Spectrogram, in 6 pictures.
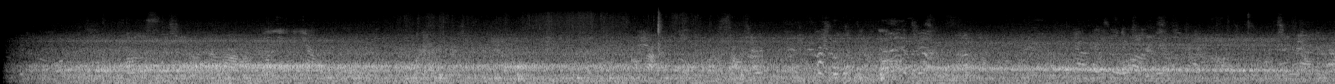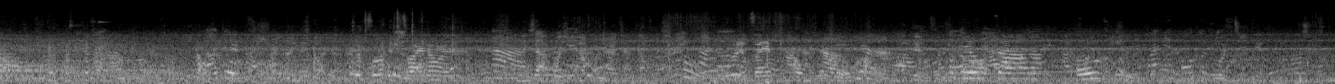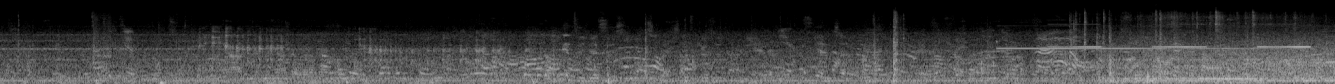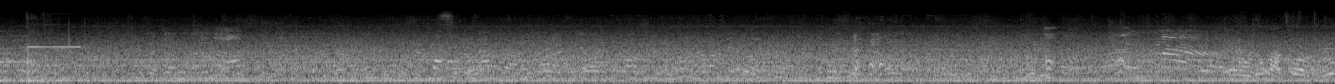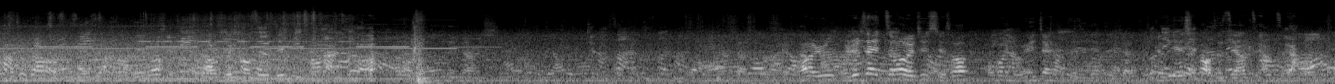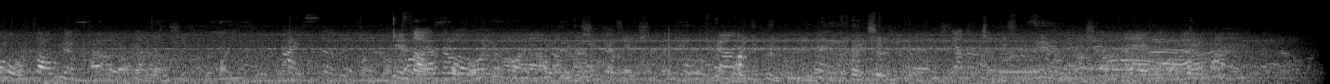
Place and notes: {"title": "Houyi, Kaohsiung - inside the Trains", "date": "2012-02-25 16:22:00", "description": "inside the Trains, Sony ECM-MS907, Sony Hi-MD MZ-RH1", "latitude": "22.64", "longitude": "120.30", "altitude": "12", "timezone": "Asia/Taipei"}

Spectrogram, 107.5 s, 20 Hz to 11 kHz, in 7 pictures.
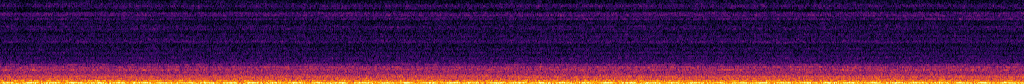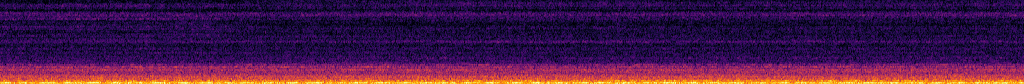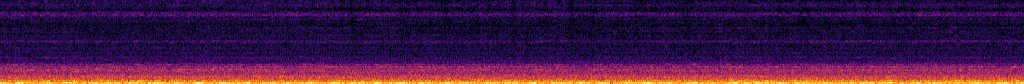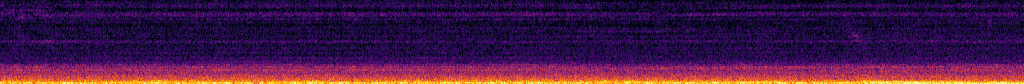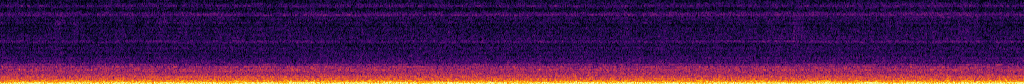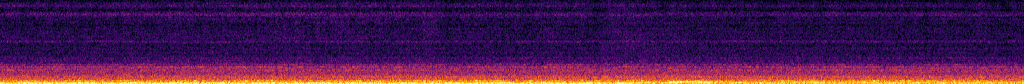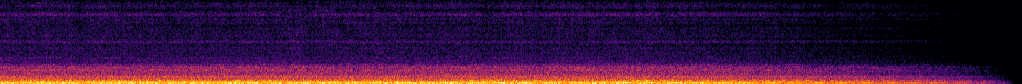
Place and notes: {"title": "Tezno, Maribor, Slovenia - factory ventilation", "date": "2012-06-16 17:10:00", "description": "en exit for a series of ventilation shaft at the side of the factory provided an intense slowly changing drone.", "latitude": "46.53", "longitude": "15.67", "altitude": "275", "timezone": "Europe/Ljubljana"}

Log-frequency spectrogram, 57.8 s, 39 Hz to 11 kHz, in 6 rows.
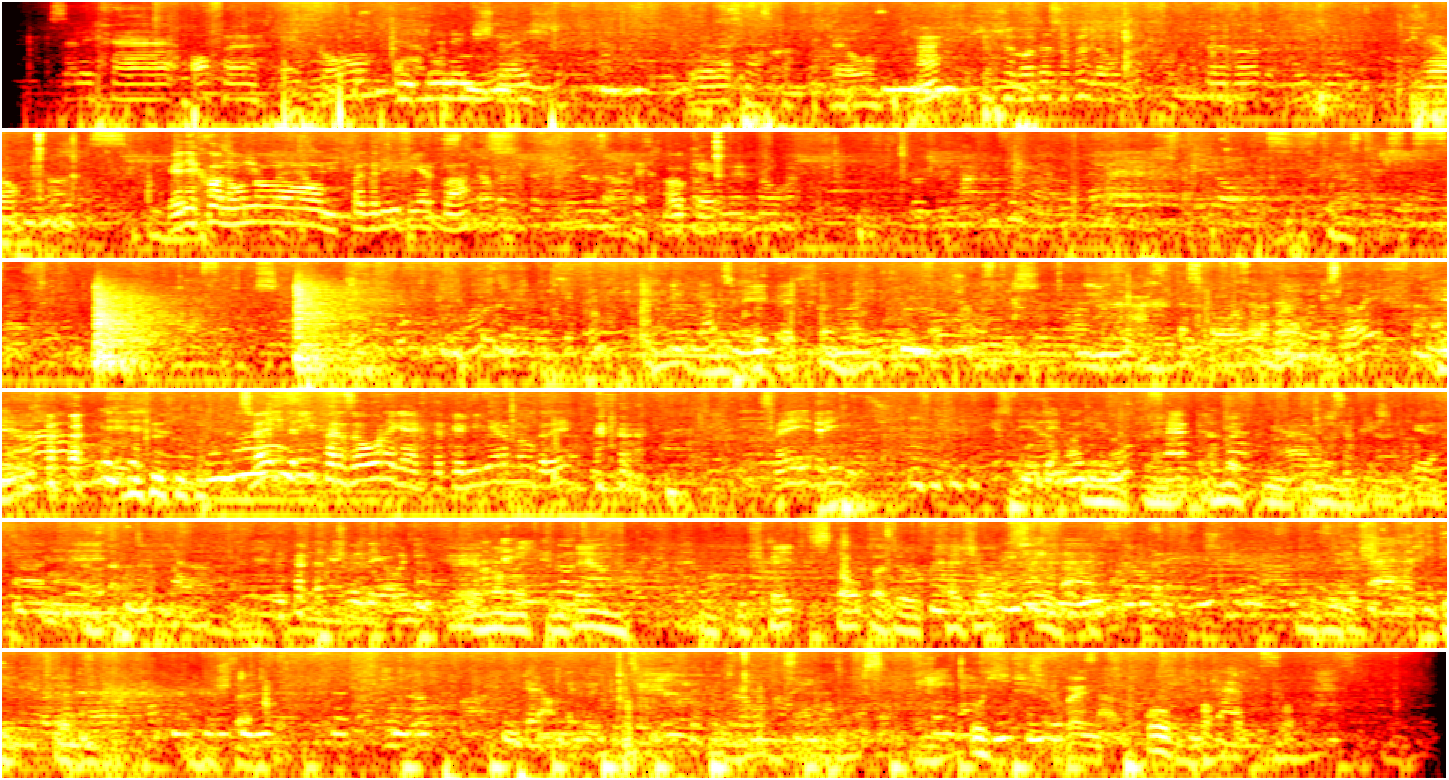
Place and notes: {"title": "Walliser Busfahrer", "date": "2011-07-09 14:30:00", "description": "Er kennt alle Sitze und dirigiert die Plätze an alle Wartenden", "latitude": "46.38", "longitude": "7.63", "timezone": "Europe/Zurich"}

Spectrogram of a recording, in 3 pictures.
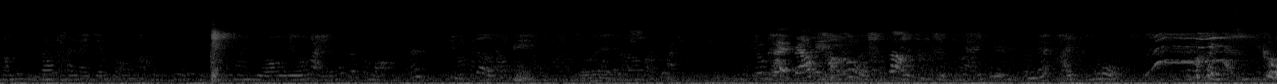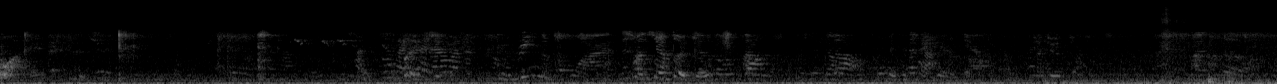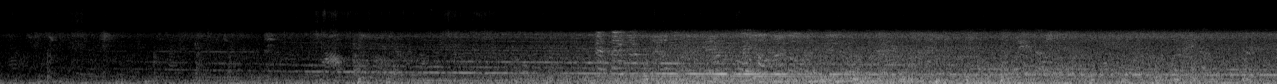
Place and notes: {"title": "Dounan Station, 雲林縣斗南鎮南昌里 - At the station platform", "date": "2017-01-25 12:28:00", "description": "At the station platform, Train arrives and leaves, Station information broadcast", "latitude": "23.67", "longitude": "120.48", "altitude": "38", "timezone": "Asia/Taipei"}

